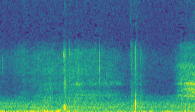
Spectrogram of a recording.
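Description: Quiet outdoor background with a single faint, sharp click near the end.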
